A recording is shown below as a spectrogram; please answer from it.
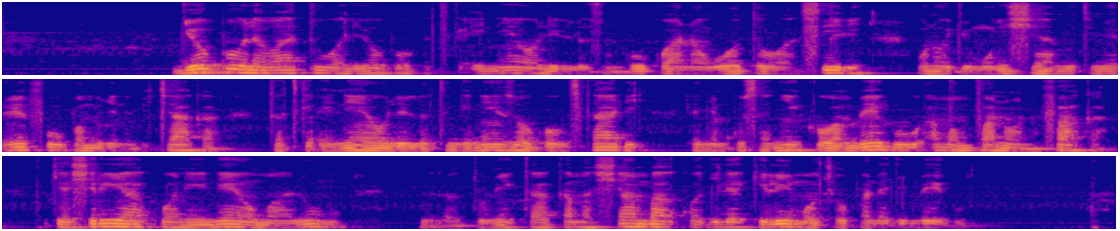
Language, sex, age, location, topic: Swahili, male, 25-35, Dar es Salaam, agriculture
